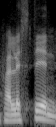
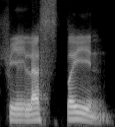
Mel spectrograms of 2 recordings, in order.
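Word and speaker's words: فلسطين: Bukan Palestina, kita bacanya Filastin.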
